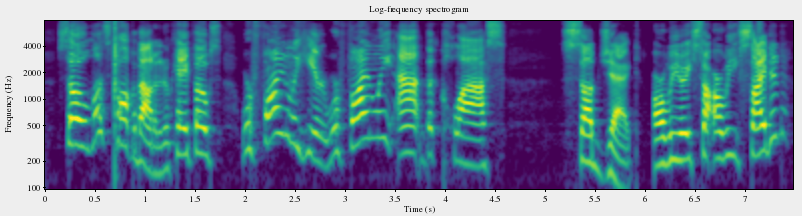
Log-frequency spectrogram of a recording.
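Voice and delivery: high, loud game-show enthusiasm; hype host voice. Acted. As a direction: pump up the class audience. Hyping the class topic like a host.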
